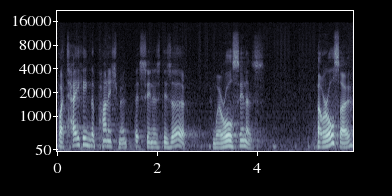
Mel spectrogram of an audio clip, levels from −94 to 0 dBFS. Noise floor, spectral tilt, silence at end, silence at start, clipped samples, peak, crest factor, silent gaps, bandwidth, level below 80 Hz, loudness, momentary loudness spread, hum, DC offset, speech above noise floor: -58 dBFS; -5.5 dB/octave; 0 s; 0 s; under 0.1%; -8 dBFS; 20 dB; none; 15.5 kHz; -62 dBFS; -27 LUFS; 14 LU; none; under 0.1%; 31 dB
